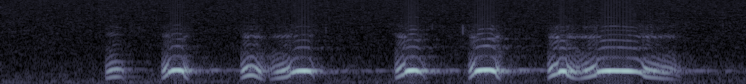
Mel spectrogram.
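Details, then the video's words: Barred owl calling with six resonant hoots, a doubled hoot early and a pause midway, closing with an extended, slurred hoot that sinks at the end; otherwise quiet. "Barred Owl Sounds"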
